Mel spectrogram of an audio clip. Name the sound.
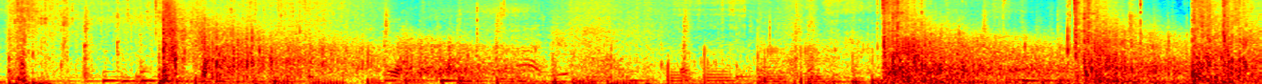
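shotgun shots while quail hunting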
